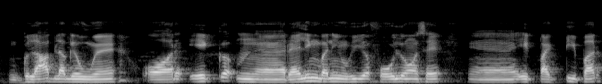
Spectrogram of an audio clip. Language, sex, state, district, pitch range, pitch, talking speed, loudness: Hindi, male, Uttar Pradesh, Ghazipur, 115-135 Hz, 125 Hz, 170 wpm, -16 LUFS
